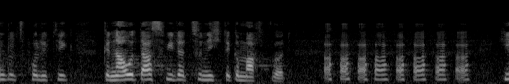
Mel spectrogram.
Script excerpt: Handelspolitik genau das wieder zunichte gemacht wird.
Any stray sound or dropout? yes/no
yes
